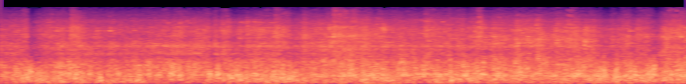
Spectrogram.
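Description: Moving passenger train heard from inside the carriage: a steady rumble with the wheels clattering over the rail joints.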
